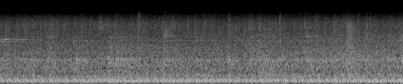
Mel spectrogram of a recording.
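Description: A metal gate latch rattles.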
